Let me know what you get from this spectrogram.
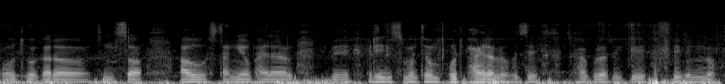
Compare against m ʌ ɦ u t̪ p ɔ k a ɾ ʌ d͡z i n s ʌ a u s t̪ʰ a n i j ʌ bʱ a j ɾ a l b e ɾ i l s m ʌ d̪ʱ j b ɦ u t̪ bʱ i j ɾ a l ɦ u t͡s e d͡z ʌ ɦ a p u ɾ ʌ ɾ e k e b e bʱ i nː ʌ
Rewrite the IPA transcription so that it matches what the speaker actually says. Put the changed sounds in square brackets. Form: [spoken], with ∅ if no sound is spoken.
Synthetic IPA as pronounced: [b] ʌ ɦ u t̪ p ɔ k a ɾ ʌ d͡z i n s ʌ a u s t̪ʰ a n i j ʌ bʱ a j ɾ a l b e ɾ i l s m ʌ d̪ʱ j b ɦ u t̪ bʱ [a] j ɾ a l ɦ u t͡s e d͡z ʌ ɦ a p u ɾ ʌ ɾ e k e b [i] bʱ i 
